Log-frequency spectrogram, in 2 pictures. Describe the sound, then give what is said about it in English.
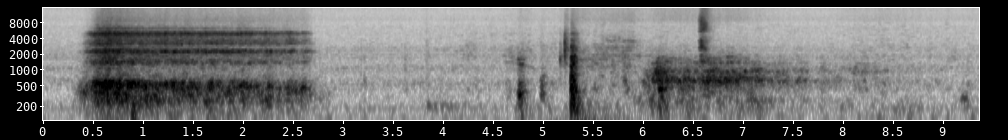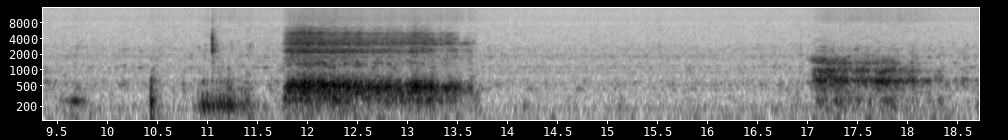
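Three slow, deep breaths taken for meditation, each a long airy rush of several seconds, separated by quiet pauses with faint small sounds between them. No one speaks. “And as you complete the cycle of those three breaths, allowing the breathing to return to a natural pace, and yet with this deeper support and engagement with the breath,”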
